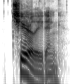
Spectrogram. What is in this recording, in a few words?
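"cheerleading", English word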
